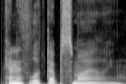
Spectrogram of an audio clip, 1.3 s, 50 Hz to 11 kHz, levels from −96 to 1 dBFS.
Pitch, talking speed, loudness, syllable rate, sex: 180 Hz, 190 wpm, -17 LUFS, 5.7 syllables/s, female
